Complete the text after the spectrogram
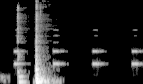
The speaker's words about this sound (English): She opened the door and went in. She closed the door carefully behind her.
